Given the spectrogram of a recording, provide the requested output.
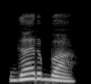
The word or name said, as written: ಗರ್ಬ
